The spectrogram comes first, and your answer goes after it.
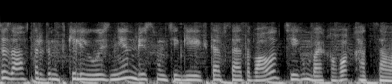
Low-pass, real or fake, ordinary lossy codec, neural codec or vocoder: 7.2 kHz; real; none; none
